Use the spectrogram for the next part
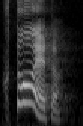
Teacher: the pitch goes up on the interrogative word and then it comes down towards the end.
